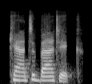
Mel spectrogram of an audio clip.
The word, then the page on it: katabatic: Indian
